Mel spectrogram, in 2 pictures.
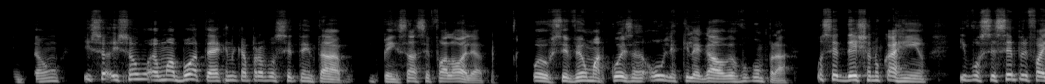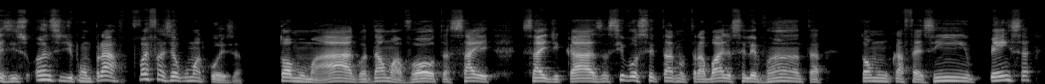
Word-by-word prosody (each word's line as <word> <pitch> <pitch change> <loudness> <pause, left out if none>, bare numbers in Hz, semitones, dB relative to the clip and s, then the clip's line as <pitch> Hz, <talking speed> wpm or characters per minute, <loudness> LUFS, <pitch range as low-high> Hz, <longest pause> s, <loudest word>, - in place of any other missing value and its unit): Então, 135 +7 -7 0.2
isso 225 +4 -2
isso 200 +2 -1
é - - +1
um 245 +1 -1
é 195 - +2
uma 205 +1 +1
boa 220 +4 +3
técnica 185 0 +1
para 185 +1 -1
você 180 -1 -4
tentar 155 -6 +1 0.3
pensar, 135 +3 -1
você 150 - -5
fala: 140 -1 0
"olha", 95 -10 +1 0.5
você 170 0 +1
vê 160 +4 +1
uma 175 -1 +2
coisa, 160 -6 +2
"olha 190 -4 +1
que 165 - -5
legal, 140 -3 +3
eu 135 - +1
vou 155 +4 -8
comprar". 130 - -3 0.2
Você 215 - +1
deixa 200 +2 +6
no 190 -1 -2
carrinho, 145 -10 +2 0.3
e - - -4
você 200 0 -1
sempre 220 +2 +2
faz 185 -8 +2
isso, 140 -1 -4
antes 205 -1 +2
de 150 -2 -2
comprar, 150 +8 0
vai 240 +1 +2
fazer 215 -6 -2
alguma 165 -2 -2
coisa. 95 -7 -5 0.3
Toma 165 -4 +2
uma 120 -5 -2
água, 135 0 +4
dá 155 +4 0
uma 140 -4 -1
volta, 130 0 +2
sai 155 -2 +1 0.3
sai 155 -1 +3
de 125 0 -6
casa, 140 0 +2
se 140 +10 -2
você 185 -2 -1
está 155 -2 -1
no 135 -3 -6
trabalho 140 +4 +1
você 150 - -5
levanta, 140 -1 -2 0.4
toma 150 0 0
um 145 - -3
cafezinho, 155 +1 -2
pensa, 195 +2 0
155 Hz, 180 wpm, -24 LUFS, 135-185 Hz, 0.5 s, deixa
